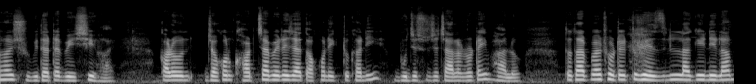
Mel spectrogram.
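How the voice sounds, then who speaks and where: A woman at medium pitch speaks in a monotone, flat way, with a dry, close sound, no echo, and a very clean recording over a silent background. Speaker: daily life vlogger. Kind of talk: vlog voice-over narration. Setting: at home, partly outdoors.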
